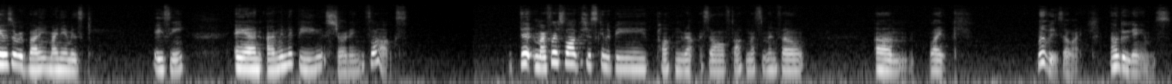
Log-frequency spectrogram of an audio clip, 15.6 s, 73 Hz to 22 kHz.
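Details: Stuttering since age 3 in a female speaker, with repetitions and mainly blocks, where she is suddenly stuck while talking.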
